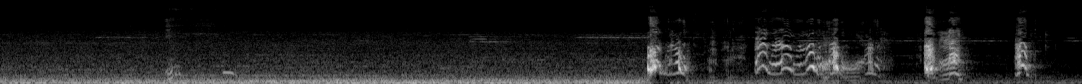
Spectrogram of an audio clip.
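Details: Rottweiler during a leash-training session for aggressive behaviour: steady low rumble for six seconds, then sudden sharp barks and wavering, whining yowls in bursts over the last four seconds.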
